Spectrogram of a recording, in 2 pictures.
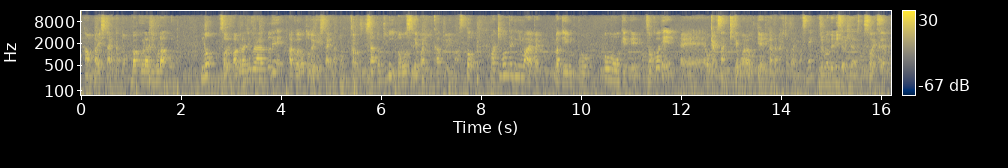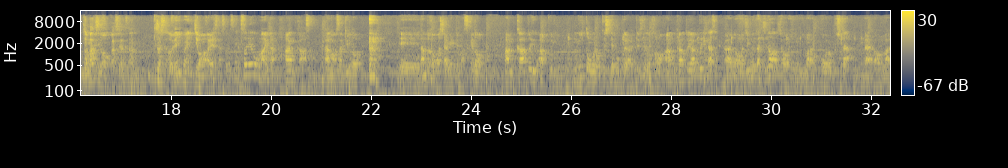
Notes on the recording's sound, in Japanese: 前回までと同様にカラオケボックスでの収録のため音質が良くありません。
